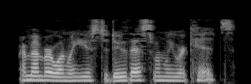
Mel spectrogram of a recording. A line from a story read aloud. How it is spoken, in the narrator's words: I asked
